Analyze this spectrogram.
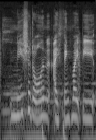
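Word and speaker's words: Naoise: Irish name pronunciation. Nisha. I'm so good. I got it. Okay. Thank you, Sage. I thought that I had learned it. But then I second guessed myself. Who's surprised? Anyways, Nisha Dolan, just truly an incredible voice as an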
